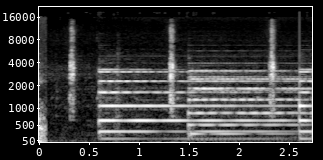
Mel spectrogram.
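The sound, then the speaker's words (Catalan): A living-room wall clock chimes with sustained, ringing tones that overlap and linger, while sharp, regular ticks sound about once a second in the quiet of a house at nightfall. “Les campanades del rellotge de la sala irrompen en el silenci.”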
